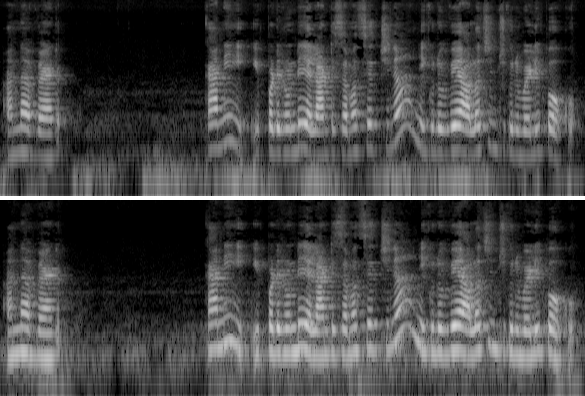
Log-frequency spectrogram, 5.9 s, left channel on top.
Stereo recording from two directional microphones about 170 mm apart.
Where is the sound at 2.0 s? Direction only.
40° left (ahead or behind).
